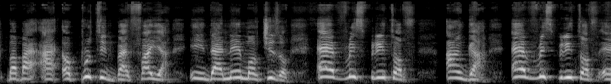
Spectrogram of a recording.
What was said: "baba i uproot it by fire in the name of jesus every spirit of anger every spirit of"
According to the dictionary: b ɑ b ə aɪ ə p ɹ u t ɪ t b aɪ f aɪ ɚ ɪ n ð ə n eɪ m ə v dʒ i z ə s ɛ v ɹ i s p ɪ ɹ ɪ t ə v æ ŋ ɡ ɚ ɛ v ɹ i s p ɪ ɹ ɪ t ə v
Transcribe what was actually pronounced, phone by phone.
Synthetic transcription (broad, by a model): b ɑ b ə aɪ ə p ɹ u t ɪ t b aɪ f aɪ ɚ ɪ n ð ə n eɪ m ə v dʒ i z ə s ɛ v ɹ i s p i ɹ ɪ t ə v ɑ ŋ ɡ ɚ ɛ v ɹ i s p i ɹ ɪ t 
